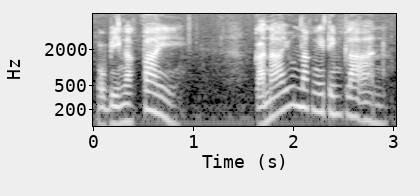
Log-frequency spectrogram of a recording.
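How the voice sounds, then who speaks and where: A man with an Ilocano accent playing a gentle, lonely young student in a radio drama, soft-hearted and grateful. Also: on the high side, big pitch swings, a little slow, slight background noise. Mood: affectionate.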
